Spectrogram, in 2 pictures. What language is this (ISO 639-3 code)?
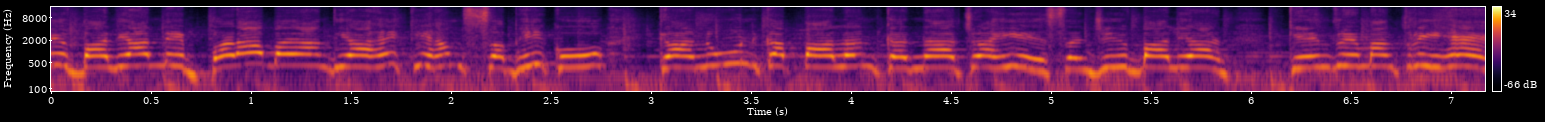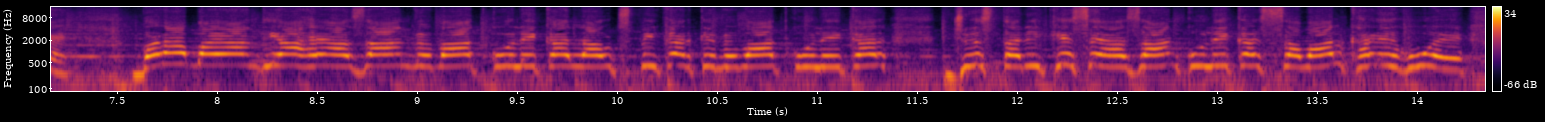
hin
